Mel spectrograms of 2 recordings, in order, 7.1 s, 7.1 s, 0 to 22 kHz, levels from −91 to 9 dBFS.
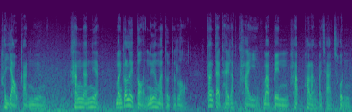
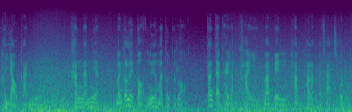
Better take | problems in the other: first | wind noise on the microphone; heavy; 7 dB below the speech; occasional gusts in the first

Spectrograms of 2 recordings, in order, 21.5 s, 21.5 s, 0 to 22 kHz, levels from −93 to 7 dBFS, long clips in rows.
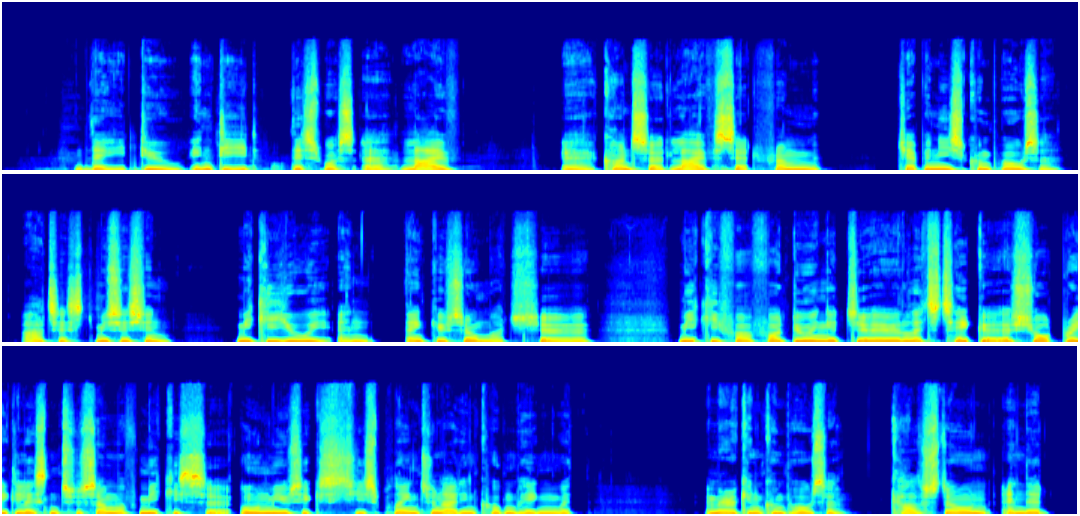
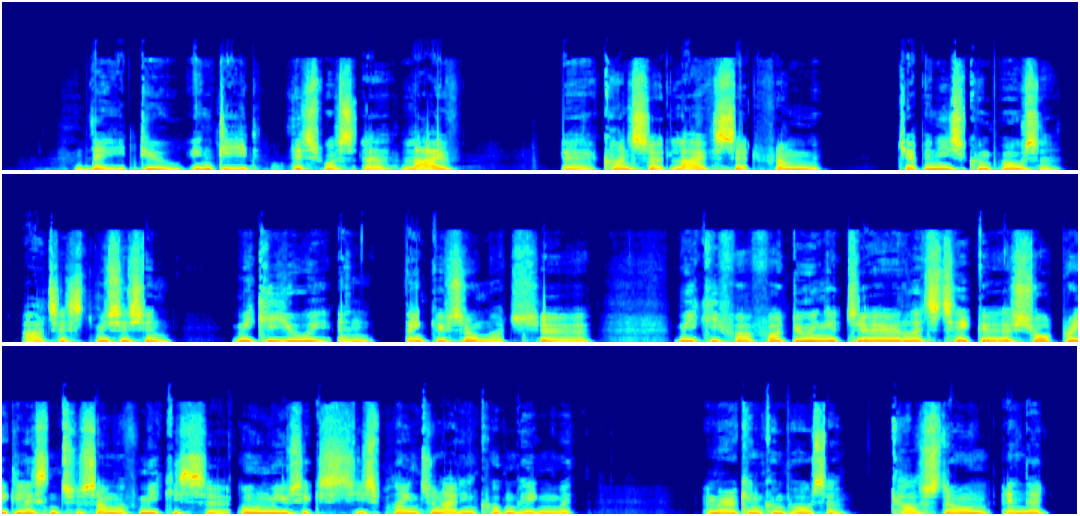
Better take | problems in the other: first | garbled, watery; slightly; nothing above 14.5 kHz

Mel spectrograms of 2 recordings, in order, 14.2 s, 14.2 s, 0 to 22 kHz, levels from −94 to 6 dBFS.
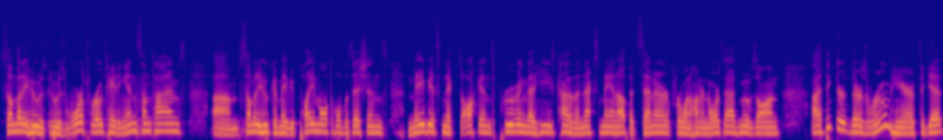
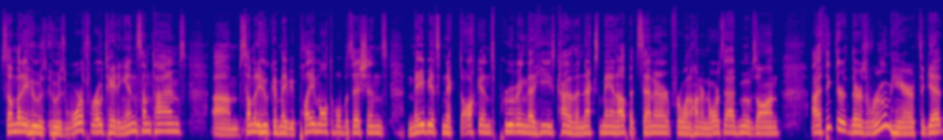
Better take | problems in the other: second | muffled; very; fading above 2.5 kHz

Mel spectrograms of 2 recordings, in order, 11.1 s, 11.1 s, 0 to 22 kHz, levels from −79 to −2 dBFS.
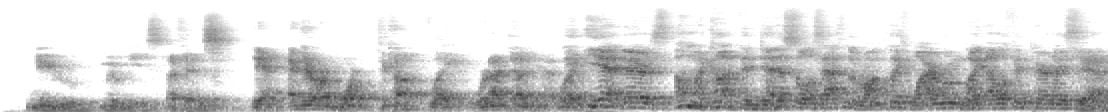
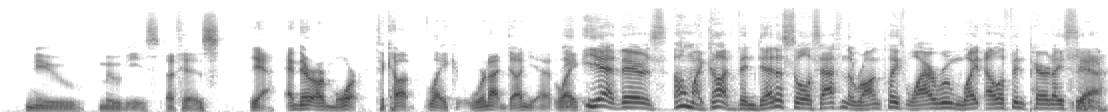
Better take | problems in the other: second | off-mic speech; far // room echo; noticeable; dies away in 0.7 s

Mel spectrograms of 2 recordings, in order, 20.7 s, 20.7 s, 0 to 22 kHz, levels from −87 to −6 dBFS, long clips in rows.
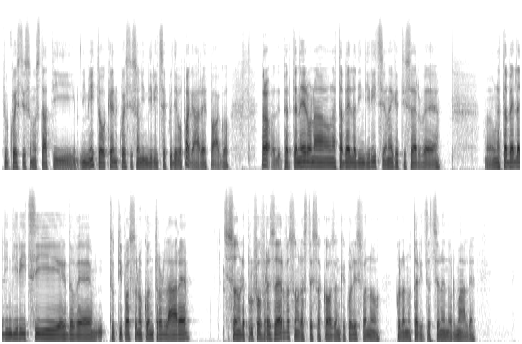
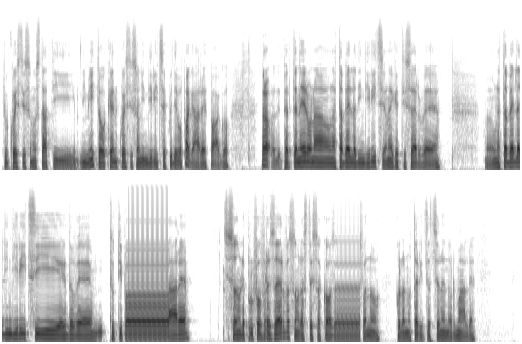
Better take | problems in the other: first | audio freezing; at 13 s for 1 s and at 17 s

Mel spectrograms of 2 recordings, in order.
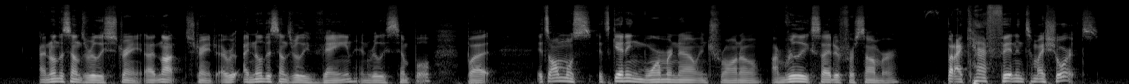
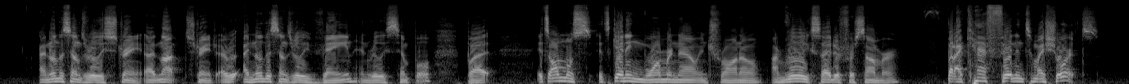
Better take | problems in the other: first | distortion; heavy; 8 dB below the speech

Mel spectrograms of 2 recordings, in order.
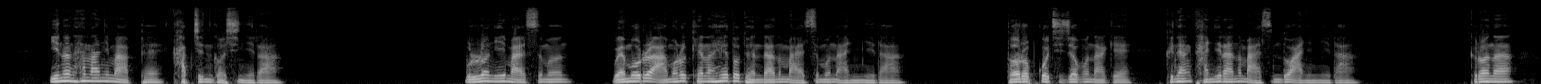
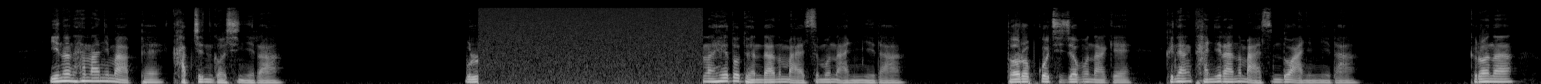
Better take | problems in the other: first | audio cutting out; filled with static; at 5 s for 2.5 s

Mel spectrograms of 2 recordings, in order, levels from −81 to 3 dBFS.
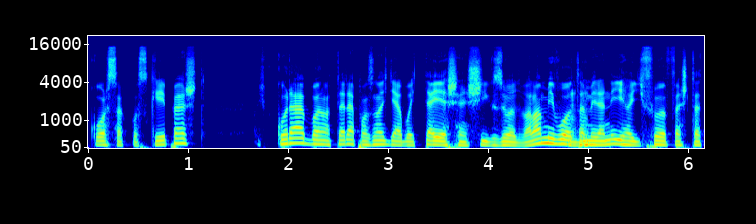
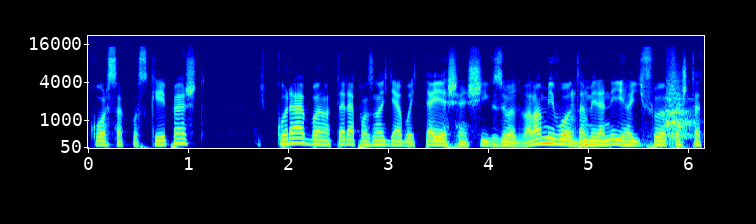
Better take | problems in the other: first | dog barking; noticeable; at 5.5 s; peak 5 dB below the speech

